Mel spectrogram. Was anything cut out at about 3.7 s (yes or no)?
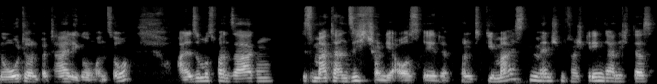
no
